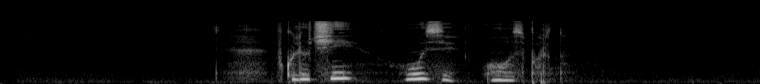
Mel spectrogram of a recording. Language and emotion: Russian, sad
